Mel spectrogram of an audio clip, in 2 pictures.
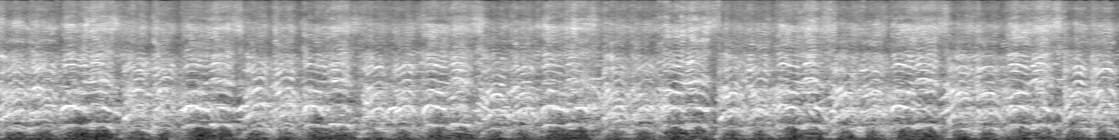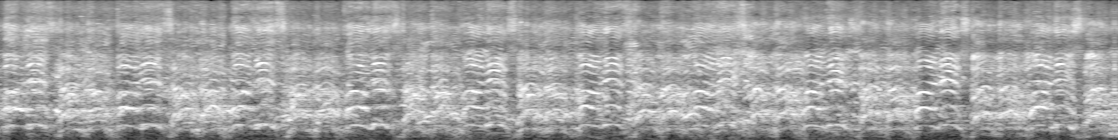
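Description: A large crowd of protesters with many voices raised at once, overlapping into a loud, unbroken din.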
